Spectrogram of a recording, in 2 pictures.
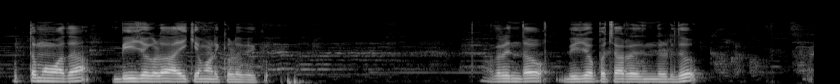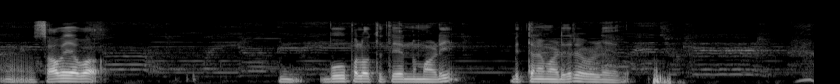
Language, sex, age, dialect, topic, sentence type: Kannada, male, 36-40, Central, agriculture, question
